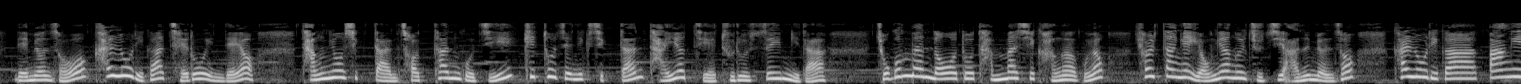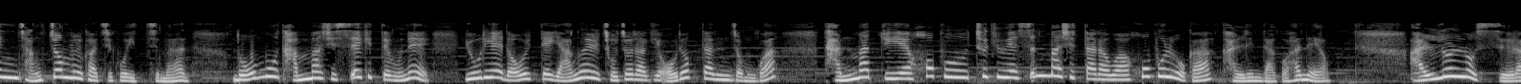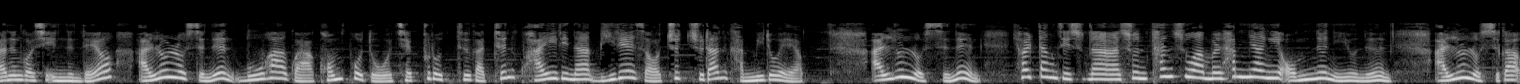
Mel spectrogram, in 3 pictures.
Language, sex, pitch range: Korean, female, 180-300 Hz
